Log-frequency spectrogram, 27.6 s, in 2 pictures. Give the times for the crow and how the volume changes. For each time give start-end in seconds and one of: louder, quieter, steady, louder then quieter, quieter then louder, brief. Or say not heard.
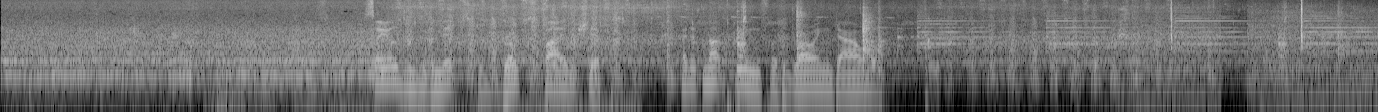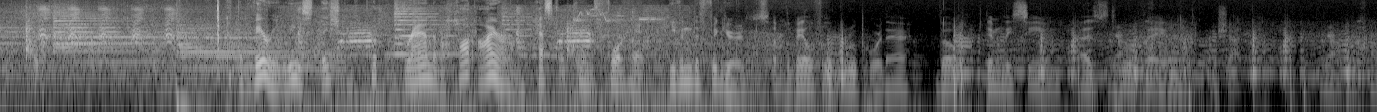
10.9-20.9 steady.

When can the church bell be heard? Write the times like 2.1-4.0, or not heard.
8.9-20.4.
